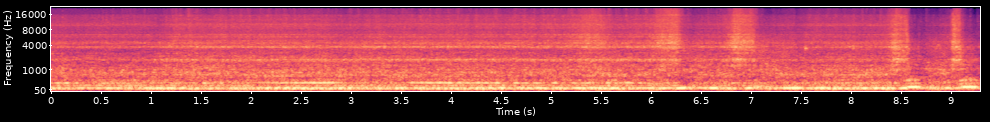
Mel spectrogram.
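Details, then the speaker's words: 1971 Pontiac Firebird Formula V8, after distributor ignition work with timing slightly advanced, cold and idling a few minutes, smelling rich: steady, even idle then a couple of throttle blips, smooth regular firing; seems fixed. Normal idle and revving. "It's been sitting here idling for a handful of minutes now. We'll give it a couple revs and see see what happens."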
